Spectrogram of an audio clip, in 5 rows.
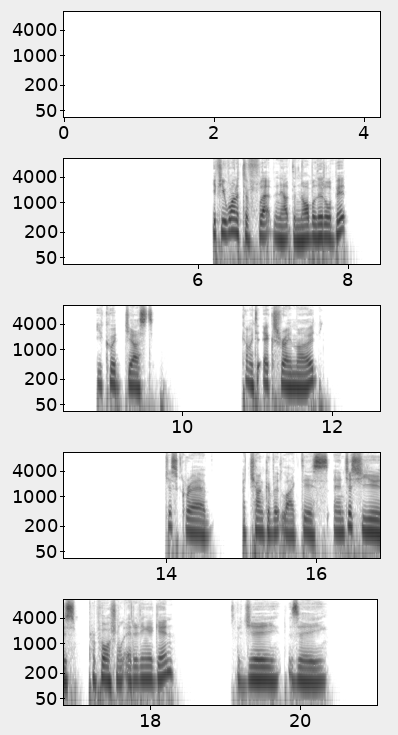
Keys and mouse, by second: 1.8-2.2 shift+middle drag, 4.2 shift+space, 4.7-5.8 middle drag, 8.4 Tab, 10.4 alt+z, 13.4-14.8 drag, 17.6 o, 19.3 g.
